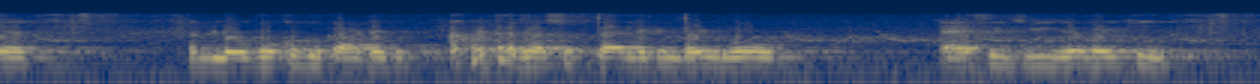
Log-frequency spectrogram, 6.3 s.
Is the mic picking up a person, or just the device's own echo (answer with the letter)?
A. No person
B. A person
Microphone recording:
A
